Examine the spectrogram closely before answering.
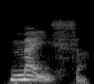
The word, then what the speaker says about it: maïs: Il sépare 2 voyelles pour bien prononcer distinctement les 2 lettres. Exemple, maïs. On prononce le A et le I.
